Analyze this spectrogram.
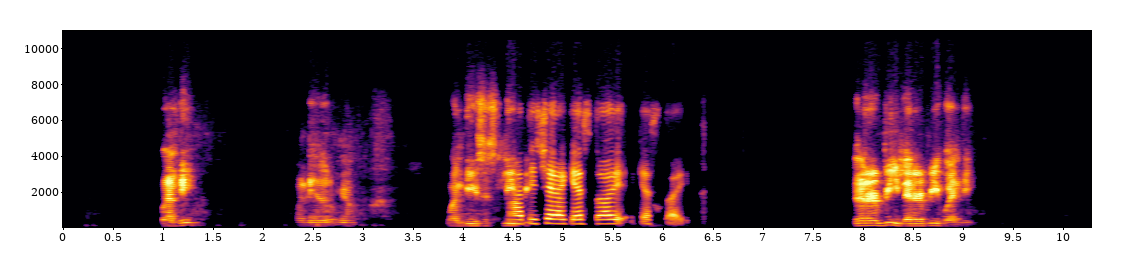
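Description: A young man speaks over an online call.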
